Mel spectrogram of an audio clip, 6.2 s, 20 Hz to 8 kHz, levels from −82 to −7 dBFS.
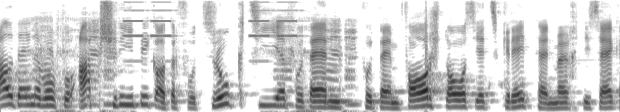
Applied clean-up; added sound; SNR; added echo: classical method Wiener filter.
